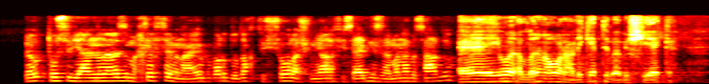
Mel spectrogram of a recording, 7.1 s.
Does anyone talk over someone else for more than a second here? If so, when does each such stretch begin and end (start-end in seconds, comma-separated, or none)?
none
